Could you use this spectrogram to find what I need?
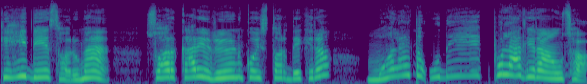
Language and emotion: Nepali, surprised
